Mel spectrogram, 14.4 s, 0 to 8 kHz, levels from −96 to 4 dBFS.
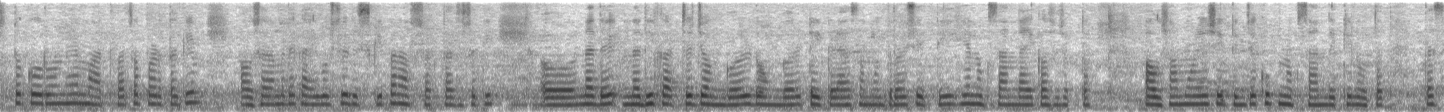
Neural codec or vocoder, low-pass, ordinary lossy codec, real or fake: none; 7.2 kHz; none; real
